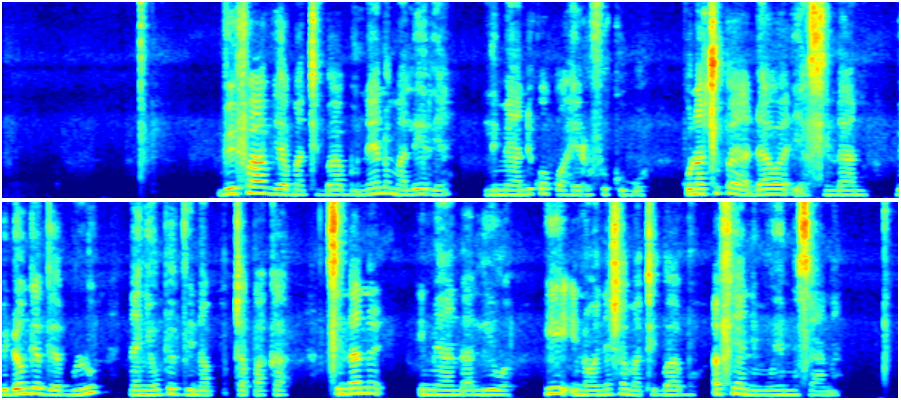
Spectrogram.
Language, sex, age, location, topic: Swahili, female, 25-35, Nairobi, health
